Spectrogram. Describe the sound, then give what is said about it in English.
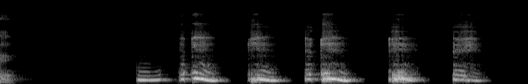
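A person clears their throat in a series of about six short, voiced rasps with brief gaps between them, fairly loud, after a moment of quiet. “Um, so try clearing your throat briefly, like.”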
